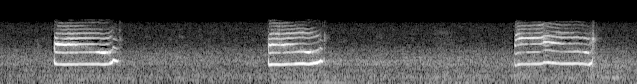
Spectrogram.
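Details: Domestic cat meowing three times, each meow a clear harmonic-rich call lasting about half a second, spaced roughly two seconds apart, level and slightly rising at the end, over a quiet steady background hiss.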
